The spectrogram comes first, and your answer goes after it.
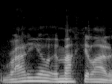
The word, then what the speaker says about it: Radio Immaculata: Radio Immaculata is how you pronounce it, .org.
